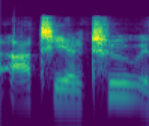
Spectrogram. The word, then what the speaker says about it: RTL2: Well, RTL2, it's how we pronounce it in English, is one of the private TV stations in Germany.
